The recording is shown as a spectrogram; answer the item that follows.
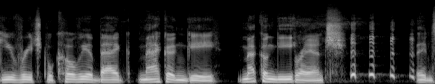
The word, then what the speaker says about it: Macungie: Macungie. Okay. And there was a bank that like fungi.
